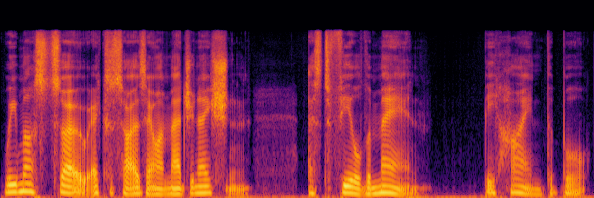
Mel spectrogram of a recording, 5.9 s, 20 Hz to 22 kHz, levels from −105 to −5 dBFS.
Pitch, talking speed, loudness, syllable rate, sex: 125 Hz, 140 wpm, -21 LUFS, 4.6 syllables/s, male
